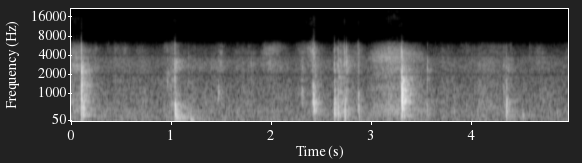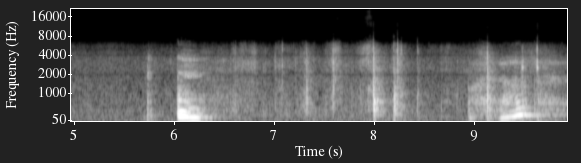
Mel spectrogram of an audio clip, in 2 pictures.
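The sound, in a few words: cutting and shuffling a deck of cards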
